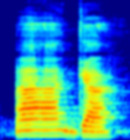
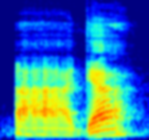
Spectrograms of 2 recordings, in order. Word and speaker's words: aga: Number 1, high, high, and the sound is aga, needle. Aga, needle. Number 2, we have low, high, and the sound is aga, aga is going.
